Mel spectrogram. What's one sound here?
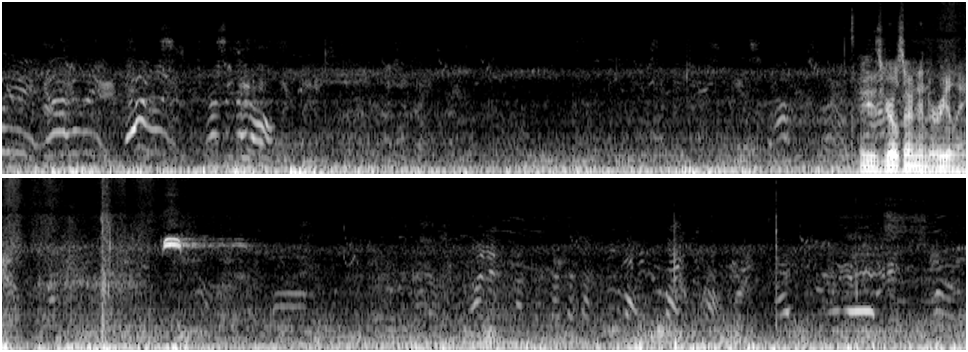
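Players shout to each other across an open field outdoors.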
